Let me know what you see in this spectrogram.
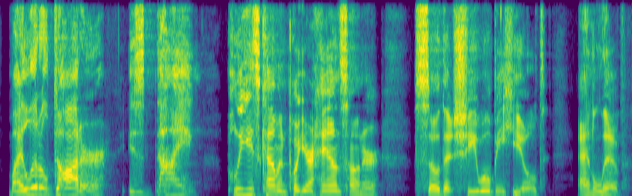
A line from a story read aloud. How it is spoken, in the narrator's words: He pleaded earnestly with them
